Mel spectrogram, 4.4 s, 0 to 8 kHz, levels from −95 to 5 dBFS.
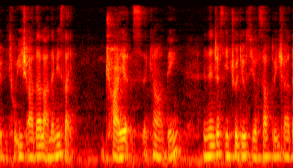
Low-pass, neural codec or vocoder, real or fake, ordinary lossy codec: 7.2 kHz; autoencoder, 48 kHz, 128 numbers a frame, DAC-VAE, trained on Japanese speech; fake; MP3, 64 kbps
